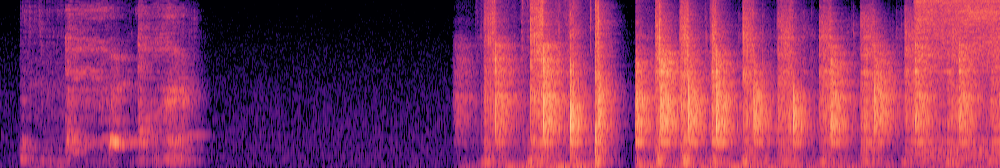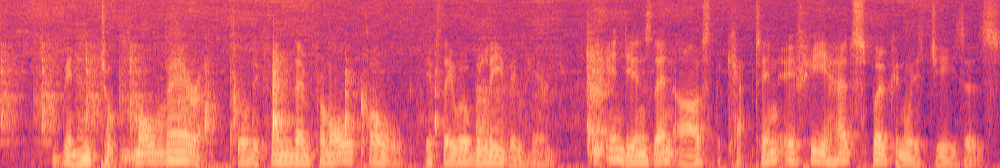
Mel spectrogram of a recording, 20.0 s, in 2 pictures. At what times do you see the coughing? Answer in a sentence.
The coughing can be heard from 0.2 to 2.0 s and from 14.8 to 16.1 s.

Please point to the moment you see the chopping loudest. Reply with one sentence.
The volume of the chopping peaks at 13 seconds.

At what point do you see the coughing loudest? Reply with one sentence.
The loudest moment of the coughing is at 16 seconds.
